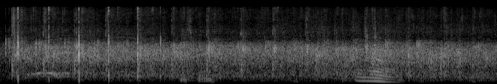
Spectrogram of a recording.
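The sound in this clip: A church audience applauds to welcome a guest speaker, a dense, even clatter of clapping with a few sharper claps near the start and a voice heard briefly partway through.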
